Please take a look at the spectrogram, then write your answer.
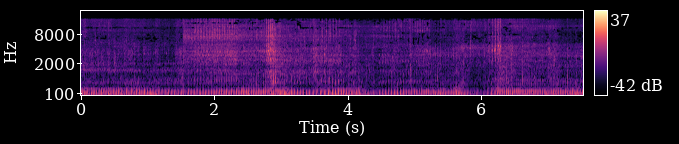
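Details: Honda XL185 barn bike after its very rich running problem was worked out: even, steady single-cylinder thump at a settled idle with no misses; normal idle.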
